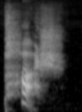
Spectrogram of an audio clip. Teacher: you might have a longer delay between when the uh lips are released and when your vocal cords start vibrating · And so when you say that, what you're doing is you're really delaying, you're really exaggerating that delay between when the lips part and the vocal cords start vibrating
